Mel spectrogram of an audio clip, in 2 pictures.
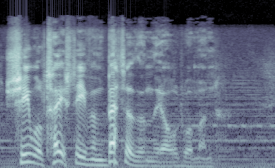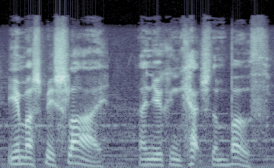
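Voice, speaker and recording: Guy doing a sneaky hungry fairytale wolf, smooth and coaxing, bouncy pitch. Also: expressive, moderate pace, fairly bright tone, faint music behind, lightly acted. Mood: scheming. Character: big bad male wolf, sly and hungry.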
